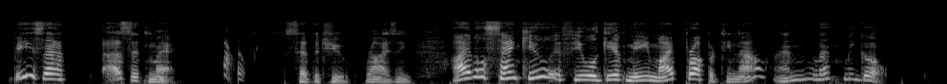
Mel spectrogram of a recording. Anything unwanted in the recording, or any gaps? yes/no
yes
